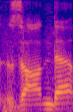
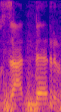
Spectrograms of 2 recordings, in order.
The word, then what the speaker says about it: Xander: He is known as Zander or Zander by his family. That's spelled X-A-N-D-E-R.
